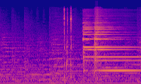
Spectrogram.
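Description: Sound effects of a subscribe animation: a quick double mouse click about a second in, followed at once by a bright notification-bell chime that rings and slowly fades.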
